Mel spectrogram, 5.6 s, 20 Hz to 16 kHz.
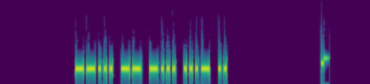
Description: Morse code, heard as a keyed tone, about 29 wpm, 700 Hz. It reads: 7MBVI
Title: Code Groups - 5 Letter:Numbers - 28wpm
